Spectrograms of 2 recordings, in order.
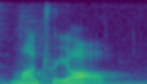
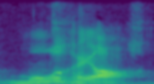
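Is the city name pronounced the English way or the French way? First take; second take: English; French. First: The name is pronounced the English way. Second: The name is pronounced the French way. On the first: This is the form most listeners know. "the city known to most English speakers as Montreal" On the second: The speaker insists on the native pronunciation. "He always pronounces the names of people and places as native speakers of the languages, would or should"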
